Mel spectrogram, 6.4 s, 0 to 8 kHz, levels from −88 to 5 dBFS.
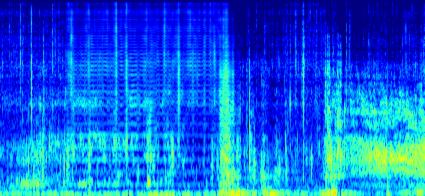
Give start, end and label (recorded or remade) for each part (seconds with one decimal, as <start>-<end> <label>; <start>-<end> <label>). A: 0.0-1.0 recorded; 1.0-3.6 remade; 3.6-6.4 recorded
